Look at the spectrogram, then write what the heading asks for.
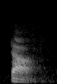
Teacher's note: टा, जैसा कि आप जानते हैं, टा का उच्चारण स्थान मूर्धा होता है, मूर्धा।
